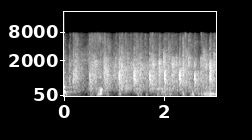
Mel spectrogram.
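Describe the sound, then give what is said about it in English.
A crowd applauds steadily, a dense patter of many hands clapping at once, with a few sharper individual claps standing out over the wash of sound and no one speaking. “So one more hand of applause, please.”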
